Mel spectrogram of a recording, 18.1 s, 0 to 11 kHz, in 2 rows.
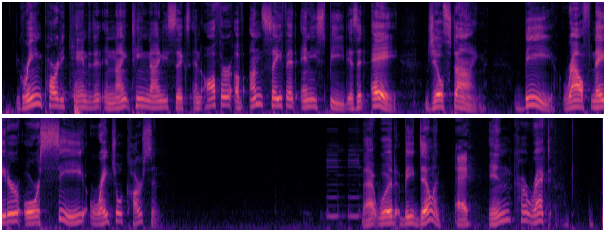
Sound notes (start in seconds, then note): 13.8 buzzer beeping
